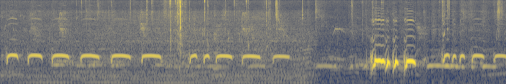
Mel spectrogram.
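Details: Local zebra dove singing loudly, its song used as a lure to get other doves singing: after three seconds of faint background cooing over a low hum, a loud rolling, bubbling coo phrase bursts out, followed by softer coos.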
